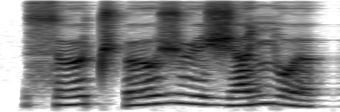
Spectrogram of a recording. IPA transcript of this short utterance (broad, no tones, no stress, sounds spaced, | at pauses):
s ɵ t͡ʃʼ ɵ ʊ̯ ʒ ʉ ɪ̯ ʒ ɐ ɲ o ə̯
